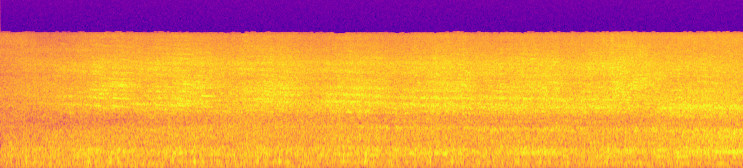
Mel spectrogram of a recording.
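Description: SBB double-deck passenger train passing at speed, its wheels running on the rails with a steady rushing noise that swells in about a second in, with a faint high whine.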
